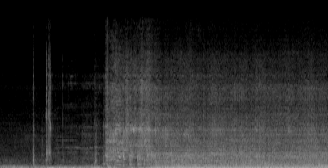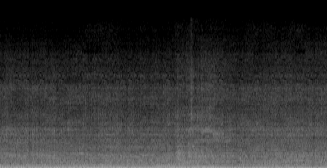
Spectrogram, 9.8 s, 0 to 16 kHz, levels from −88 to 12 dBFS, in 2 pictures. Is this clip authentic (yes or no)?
no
